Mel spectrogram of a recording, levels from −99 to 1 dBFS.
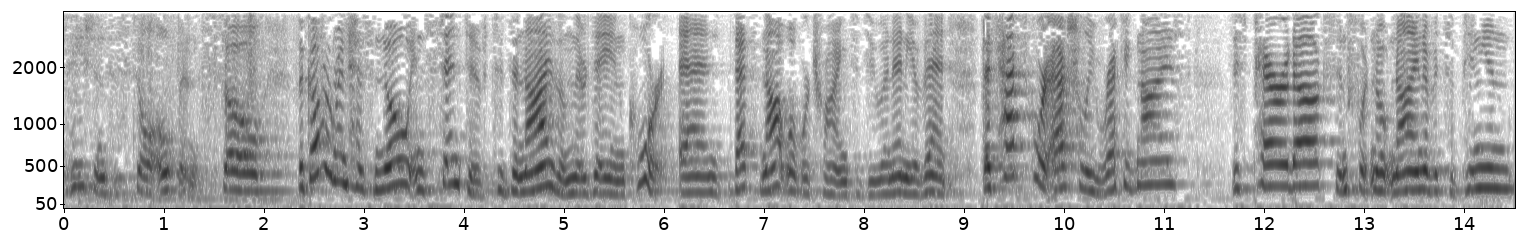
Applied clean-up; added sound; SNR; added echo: none; none; none; none.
